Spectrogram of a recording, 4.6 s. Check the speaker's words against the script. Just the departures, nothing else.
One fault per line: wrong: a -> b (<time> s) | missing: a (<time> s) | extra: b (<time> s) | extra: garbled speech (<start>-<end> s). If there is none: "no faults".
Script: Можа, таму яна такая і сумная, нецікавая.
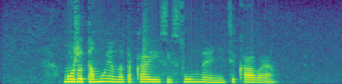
extra: і (2.2 s)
